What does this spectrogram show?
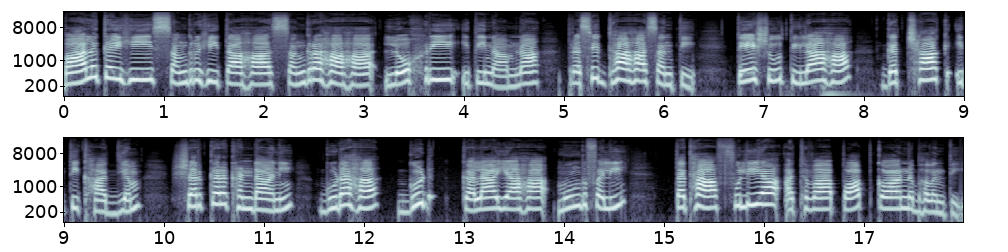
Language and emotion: Sanskrit, neutral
